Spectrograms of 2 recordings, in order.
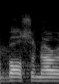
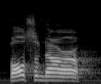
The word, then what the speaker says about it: Bolsonaro: Well, next October, remember, about 30 days before this monumental midterm election, he's going to face, his father, Jair Bolsonaro, is going to face the most dangerous leftist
